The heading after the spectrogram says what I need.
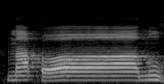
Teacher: میم زبر ما، قاف الف زبر قا، مقا، نیم پیش مو، مقام، ہا الٹا پیش ہو، مقامہ۔ میم متحرک، قاف پہ الف مدہ، پھر میم متحرک اور ہا پہ کھری حرکات، اور قاف کو پر پڑھیں گے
